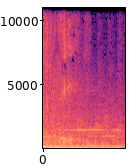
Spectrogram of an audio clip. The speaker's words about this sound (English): Like a door slamming so hard it breaks the sound barrier. The trees ripple and shake from the shockwave.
